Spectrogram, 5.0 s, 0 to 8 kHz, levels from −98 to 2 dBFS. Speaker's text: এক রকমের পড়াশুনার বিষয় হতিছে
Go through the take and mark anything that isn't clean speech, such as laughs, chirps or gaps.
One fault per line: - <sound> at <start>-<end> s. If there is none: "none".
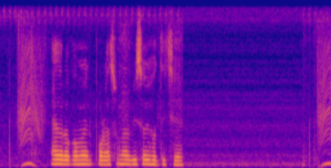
none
